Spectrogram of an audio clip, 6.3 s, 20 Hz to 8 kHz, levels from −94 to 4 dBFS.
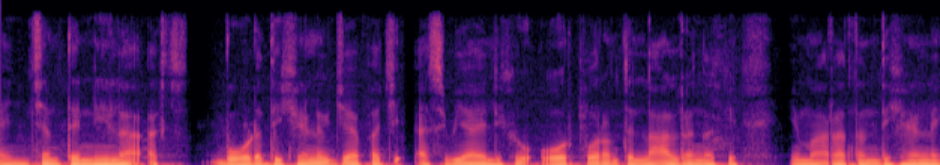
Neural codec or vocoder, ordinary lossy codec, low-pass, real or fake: none; none; 7.2 kHz; real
